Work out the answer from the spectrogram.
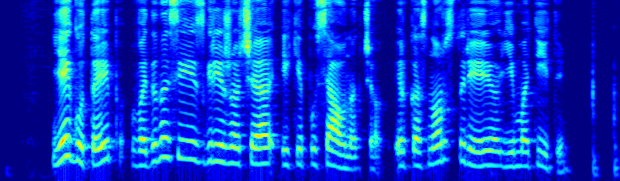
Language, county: Lithuanian, Telšiai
